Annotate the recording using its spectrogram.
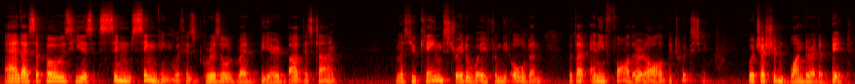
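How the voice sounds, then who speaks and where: A man doing a brutal robber who barks his threats loud and gruff. The voice rides up and down with lively swings of pitch in a dramatic read-aloud story. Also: moderate pace, lightly acted. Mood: angry. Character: brutal, bullying grown male robber.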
